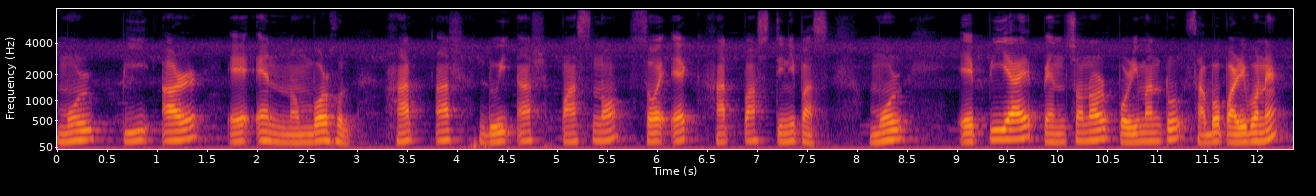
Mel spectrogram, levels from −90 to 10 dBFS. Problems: constant background noise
